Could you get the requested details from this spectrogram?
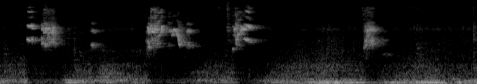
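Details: Fischer's and lutino lovebirds in a breeding flight colony: four separate bursts of piercing, high chirps a second or so apart, with a steady low hum underneath.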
